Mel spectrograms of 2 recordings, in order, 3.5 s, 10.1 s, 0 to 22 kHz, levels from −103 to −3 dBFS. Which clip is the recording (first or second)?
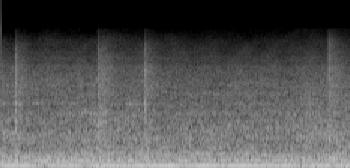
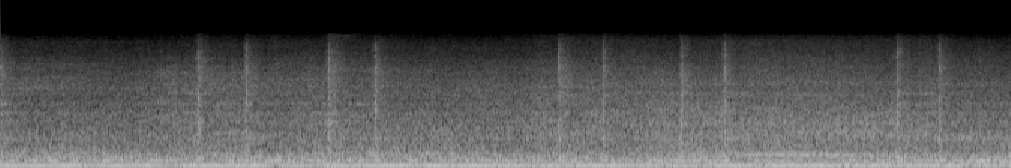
second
